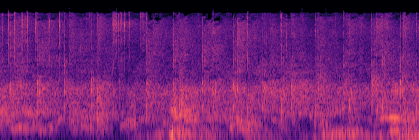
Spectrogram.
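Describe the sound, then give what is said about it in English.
A group of people clapping in a steady, dense patter that runs the whole length without a break, with indistinct voices mixed in underneath. “And they're clapping.”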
